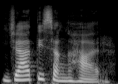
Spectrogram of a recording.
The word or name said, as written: जातिसंहार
